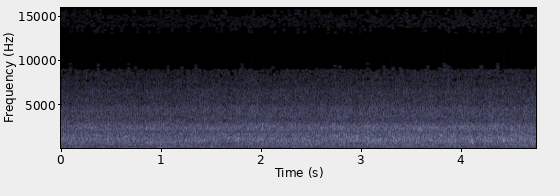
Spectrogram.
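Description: Steady rush of water running down the start of a water slide.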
